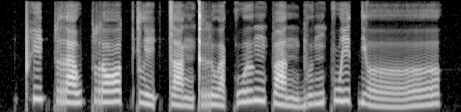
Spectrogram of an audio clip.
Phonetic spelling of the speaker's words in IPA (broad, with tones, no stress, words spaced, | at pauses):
pʰi˥˩ʔpra˦˥wprɔː˦˥t̚ kli˨˩ʔta˨˩ŋtru˨˩a̯ kwɯ˥˩ŋpa˨˩nbɯ˦˥ŋ kwi˥˩t̚ jɤː˩˦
